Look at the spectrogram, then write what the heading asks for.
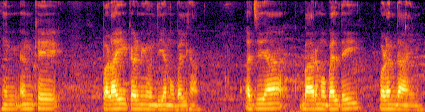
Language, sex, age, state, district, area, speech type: Sindhi, male, 18-30, Gujarat, Surat, urban, spontaneous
